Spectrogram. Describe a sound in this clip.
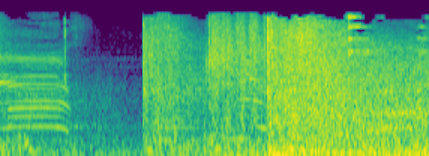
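A rifle fires a single loud shot that echoes.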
